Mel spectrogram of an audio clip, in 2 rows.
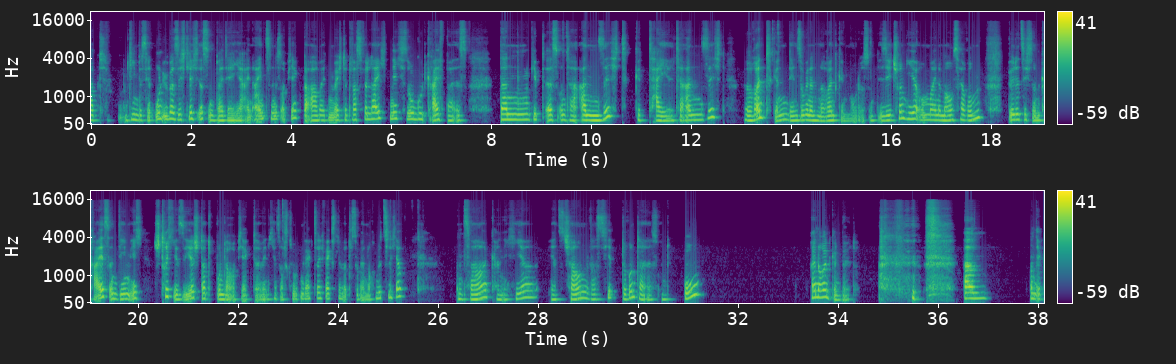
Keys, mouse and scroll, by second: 10.7 click, 14.9 click, 24.1 click.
